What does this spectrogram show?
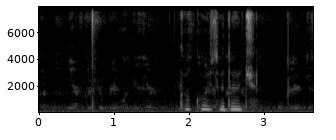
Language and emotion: Russian, neutral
